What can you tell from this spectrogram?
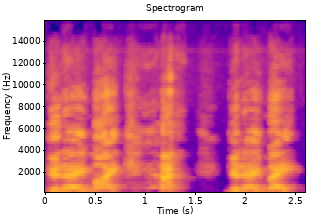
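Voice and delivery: playful high Aussie "Good day", pitched well up; mock Australian accent. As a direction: greet the chat like a cartoon Aussie. Australian greeting to chat again.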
